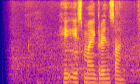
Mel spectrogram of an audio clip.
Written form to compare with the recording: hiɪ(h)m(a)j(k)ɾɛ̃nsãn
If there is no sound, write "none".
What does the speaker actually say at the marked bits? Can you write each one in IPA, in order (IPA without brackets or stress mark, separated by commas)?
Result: s, a, ɡ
